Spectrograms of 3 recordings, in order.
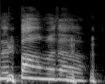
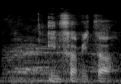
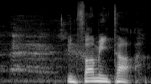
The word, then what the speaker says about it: infamità: So this is the Italian pronunciation. Infamità. Infamita. Did you hear that, Alex? Infamita. That's it. Infamità. He puts the emphasis on the fam, which makes sense if it's family.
